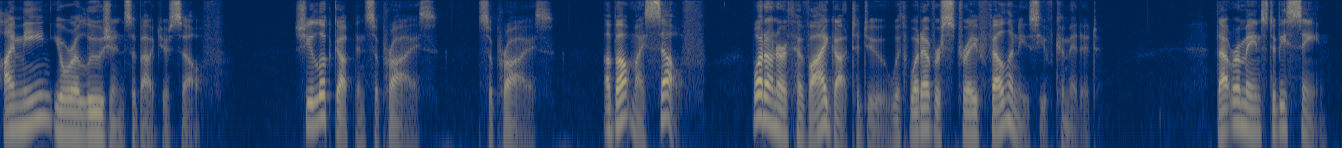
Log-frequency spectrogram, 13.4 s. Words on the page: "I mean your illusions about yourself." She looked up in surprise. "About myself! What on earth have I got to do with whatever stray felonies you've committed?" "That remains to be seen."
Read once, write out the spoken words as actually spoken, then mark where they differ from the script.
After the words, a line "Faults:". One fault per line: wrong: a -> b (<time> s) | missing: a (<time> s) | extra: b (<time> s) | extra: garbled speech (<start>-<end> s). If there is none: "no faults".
"I mean your illusions about yourself." She looked up in surprise surprise. "About myself! What on earth have I got to do with whatever stray felonies you've committed?" "That remains to be seen."
Faults:
extra: surprise (4.8 s)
